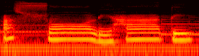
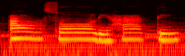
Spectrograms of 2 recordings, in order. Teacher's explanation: Lafadz ini dibaca as-solihati, bukan al-solihati. Jadi melebur antara alif lam dengan huruf shod. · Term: idgham samsiyah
